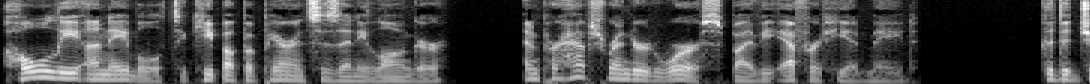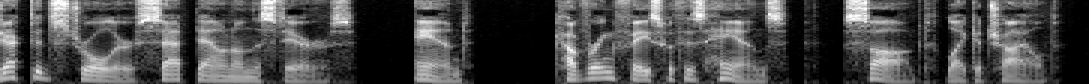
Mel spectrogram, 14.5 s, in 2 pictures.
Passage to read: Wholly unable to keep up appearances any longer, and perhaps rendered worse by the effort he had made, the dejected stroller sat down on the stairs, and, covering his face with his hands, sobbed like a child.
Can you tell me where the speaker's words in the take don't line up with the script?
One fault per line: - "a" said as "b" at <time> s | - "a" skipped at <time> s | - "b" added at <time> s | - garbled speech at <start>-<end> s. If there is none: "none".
- "his" skipped at 11.4 s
